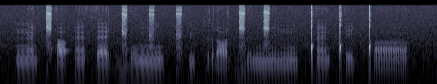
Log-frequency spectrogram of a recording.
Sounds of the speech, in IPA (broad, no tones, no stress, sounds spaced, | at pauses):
ŋ æ̃ ǁʰ ɑ ʔ æ̃ θ æ ɡ͡ǁ o ŋ͡ǁ u ǁʰ y p r ɑ ɡ͡ǁ e ŋ͡ǁ ĩ n ũ ǃ æ̃ ǃ e ǃ ɑ̃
